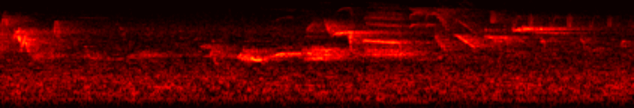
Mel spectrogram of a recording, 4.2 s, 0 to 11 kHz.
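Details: Male Eurasian blackbird singing at Jarun, Zagreb, Croatia, on 22 April 2021: fluty whistled phrases sliding between mid and high pitch, with squeaky higher twittering notes mixed in, over a steady background hiss.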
